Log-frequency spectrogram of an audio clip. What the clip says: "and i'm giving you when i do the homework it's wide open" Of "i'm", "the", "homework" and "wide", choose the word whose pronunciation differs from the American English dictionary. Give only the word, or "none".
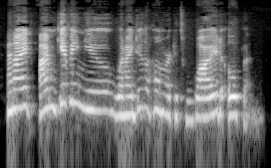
none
